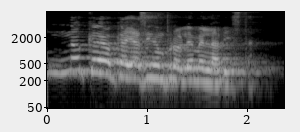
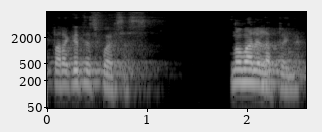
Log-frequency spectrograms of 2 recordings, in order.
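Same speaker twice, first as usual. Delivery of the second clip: discouraging inner voice; 5 semitones lower, 5 dB quieter than usual. Acted. Voice of discouragement quoted.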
